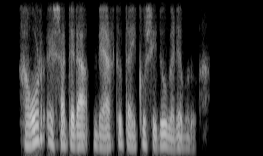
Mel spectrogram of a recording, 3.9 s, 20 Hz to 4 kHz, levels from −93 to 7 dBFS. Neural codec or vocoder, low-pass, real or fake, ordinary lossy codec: none; 3.6 kHz; real; Opus, 24 kbps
